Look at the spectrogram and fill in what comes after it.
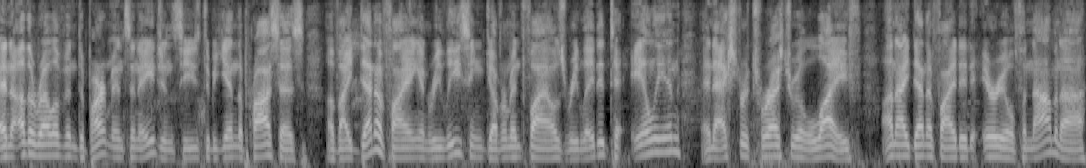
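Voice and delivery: ordinary delivery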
